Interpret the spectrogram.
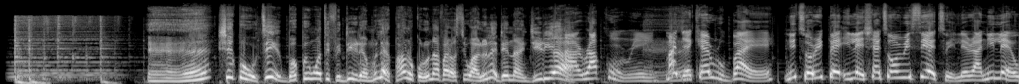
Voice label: WhatsApp Yoruba Audio Jingles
